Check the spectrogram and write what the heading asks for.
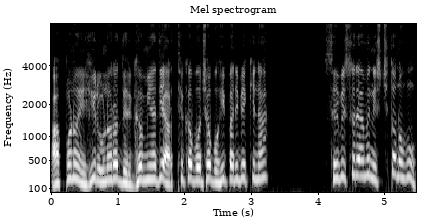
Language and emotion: Odia, fearful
